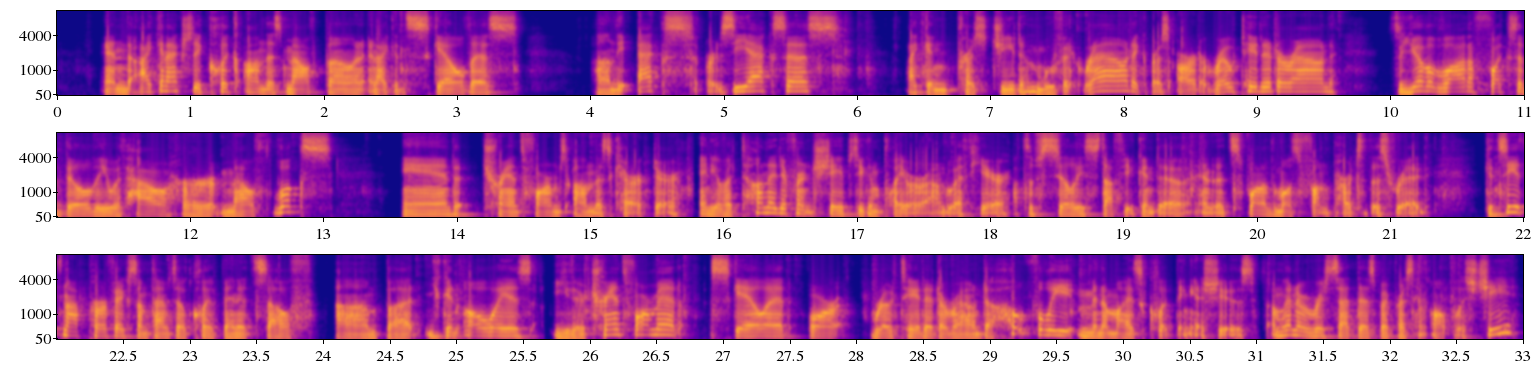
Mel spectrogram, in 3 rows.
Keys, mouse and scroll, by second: 0.5 click, 1.2 middle click, 2.3 s, 2.5 x, 4.3 z, 5.4 click, 5.8 ctrl+z, 6.3 g, 7.8 r, 8.1 r, 9.7 middle click, 10.5 -, 11.0 shift+middle drag, 11.7 alt+r, 12.0 -, 12.6 click, 12.8 middle drag, 13.2 -, 13.5 g, 15.5 alt+middle click, 15.8 g, 18.1 middle click, 18.1 -, 18.3 click, 19.0 middle click, 19.3 r, 19.4 r, 20.1 click, 20.4 -, 21.2 alt+r, 21.6 -, 21.9 r, 22.3 r, 23.1 middle click, 23.6 g, 24.6 right click, 25.0 ctrl+z, 25.2 middle click, 25.6 r, 25.7 click, 25.9 g, 26.6 s, 28.0 r, 28.1 r, 28.8 alt+r, 28.9 alt+s, 29.1 alt+g, 29.6 ctrl+s, 29.8 middle drag, 30.8 click, 32.3 alt+g.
